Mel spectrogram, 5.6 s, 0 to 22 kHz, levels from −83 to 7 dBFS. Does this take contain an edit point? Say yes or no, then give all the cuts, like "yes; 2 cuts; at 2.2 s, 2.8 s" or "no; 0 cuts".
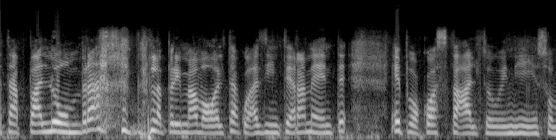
no; 0 cuts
